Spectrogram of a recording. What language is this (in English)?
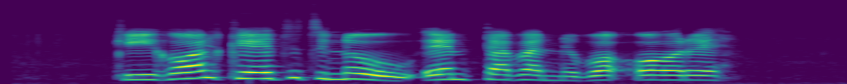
Kalenjin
